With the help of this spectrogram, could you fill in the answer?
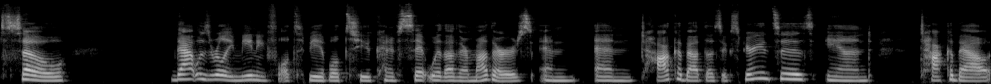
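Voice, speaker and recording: A woman with an American accent and an unremarkable speaking voice speaks at a fairly slow pace. Her medium pitch shows ordinary variation, in a very clean recording with a silent background. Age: 30s. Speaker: writer. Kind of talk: casual chat.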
